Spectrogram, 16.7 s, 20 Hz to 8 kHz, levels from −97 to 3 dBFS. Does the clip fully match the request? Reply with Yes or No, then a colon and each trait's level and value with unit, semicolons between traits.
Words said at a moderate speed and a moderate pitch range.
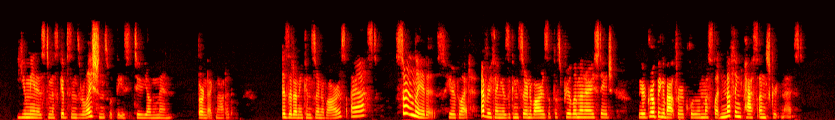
No: average, 180 wpm; narrow, 2.3 semitones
